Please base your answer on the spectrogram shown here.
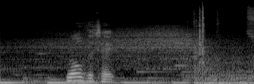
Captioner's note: button clicks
